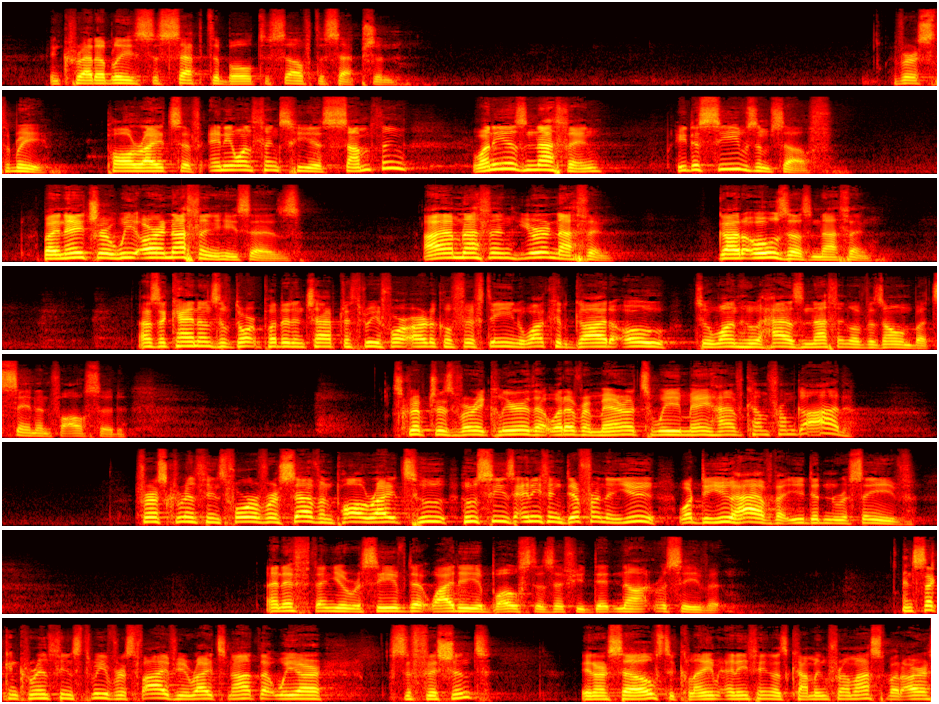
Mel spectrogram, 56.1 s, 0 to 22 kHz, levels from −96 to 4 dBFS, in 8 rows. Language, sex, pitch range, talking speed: English, male, 145-195 Hz, 150 wpm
